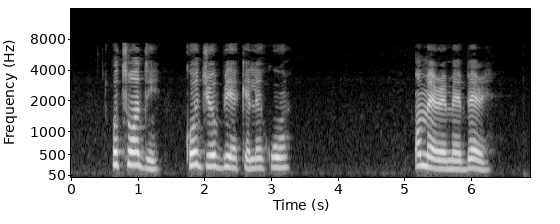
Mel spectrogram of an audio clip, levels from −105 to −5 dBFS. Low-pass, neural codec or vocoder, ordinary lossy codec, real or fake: 7.2 kHz; none; AAC, 64 kbps; real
